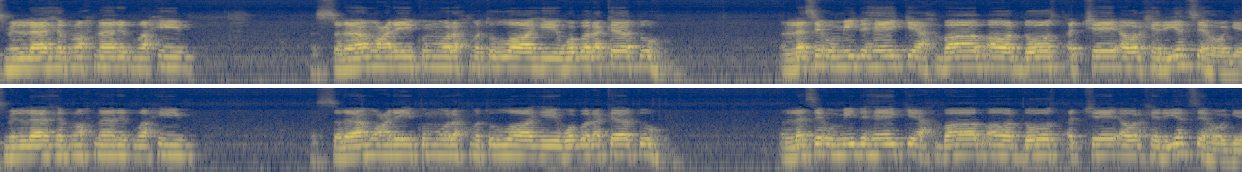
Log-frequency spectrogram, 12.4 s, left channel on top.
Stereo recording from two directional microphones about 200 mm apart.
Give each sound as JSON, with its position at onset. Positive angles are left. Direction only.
{"t": 0.1, "sound": "speech", "side_deg": -20}
{"t": 3.3, "sound": "speech", "side_deg": -20}
{"t": 7.9, "sound": "speech", "side_deg": -20}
